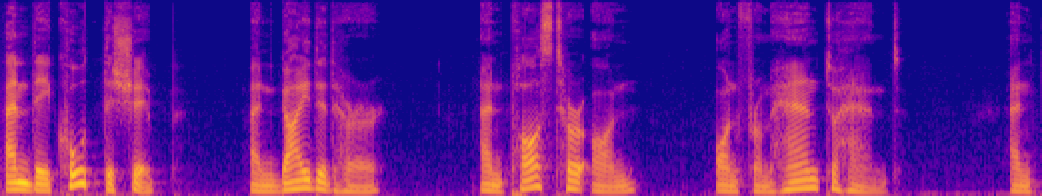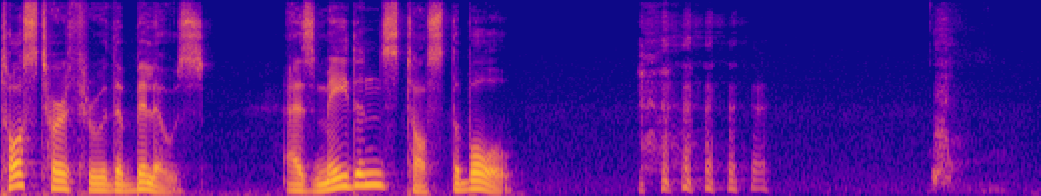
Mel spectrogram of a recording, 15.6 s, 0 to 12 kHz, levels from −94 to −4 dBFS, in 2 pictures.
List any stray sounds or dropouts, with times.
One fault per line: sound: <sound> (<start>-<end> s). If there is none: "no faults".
sound: laugh (12.6-13.6 s)
sound: bark (14.8-15.4 s)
